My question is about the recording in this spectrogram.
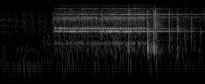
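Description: An old desk telephone's bell ringing about a second in for roughly two seconds, then clicks and clatter as the handset is picked up to answer.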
